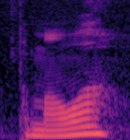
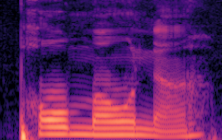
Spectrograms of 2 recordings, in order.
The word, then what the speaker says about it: Pomona: How do you pronounce that? Pomoa? Pomoa, California. Corporate campus in Pomona, California.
